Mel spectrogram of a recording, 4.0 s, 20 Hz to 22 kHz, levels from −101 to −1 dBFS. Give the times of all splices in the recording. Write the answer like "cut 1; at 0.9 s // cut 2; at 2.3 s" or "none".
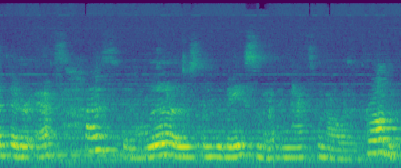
cut 1; at 2.7 s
